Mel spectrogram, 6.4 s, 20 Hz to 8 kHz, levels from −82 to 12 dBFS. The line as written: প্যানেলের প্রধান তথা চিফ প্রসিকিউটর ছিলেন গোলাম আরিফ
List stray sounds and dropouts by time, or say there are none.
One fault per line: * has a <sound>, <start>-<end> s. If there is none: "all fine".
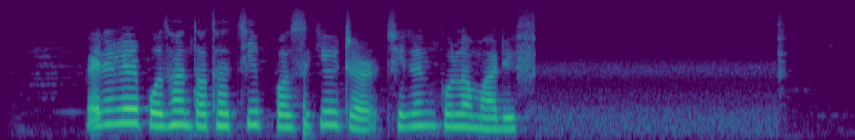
all fine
